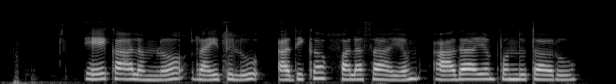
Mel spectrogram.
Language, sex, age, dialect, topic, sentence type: Telugu, female, 18-24, Telangana, agriculture, question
